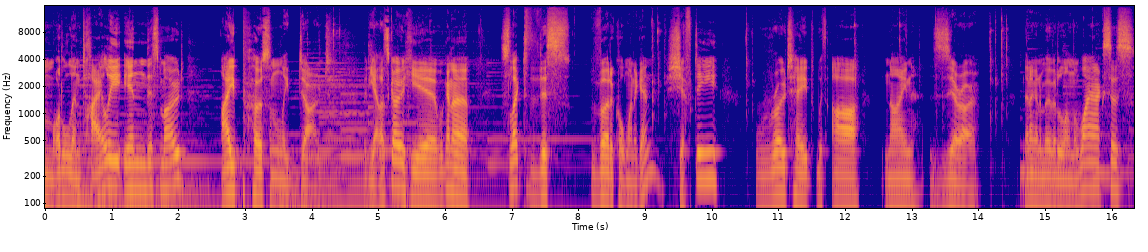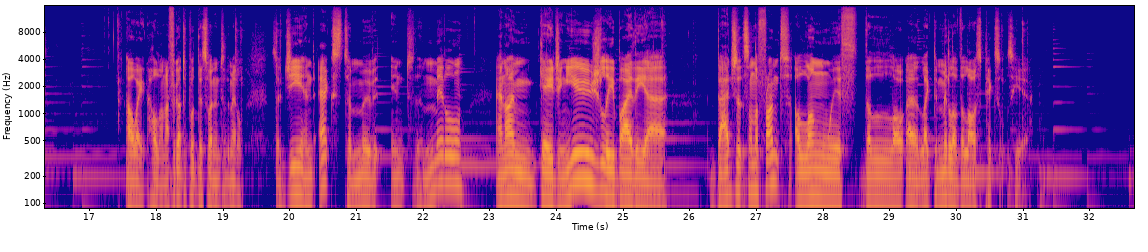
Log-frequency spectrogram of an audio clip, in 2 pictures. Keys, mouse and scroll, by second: 5.9-7.8 shift+middle drag, 7.8 click, 17.5 shift+middle click, 18.2-19.2 scroll up 1, 25.6 shift+middle click, 26.2 scroll up 1.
